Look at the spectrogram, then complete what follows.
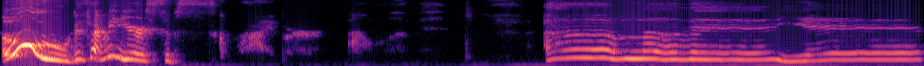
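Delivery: high, breathy, delighted, excited whisper.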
